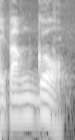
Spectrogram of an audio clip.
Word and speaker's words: Van Gogh: And the guy went, some people say Van Gogh, some people say Van Gogh, but we say Van Gogh.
